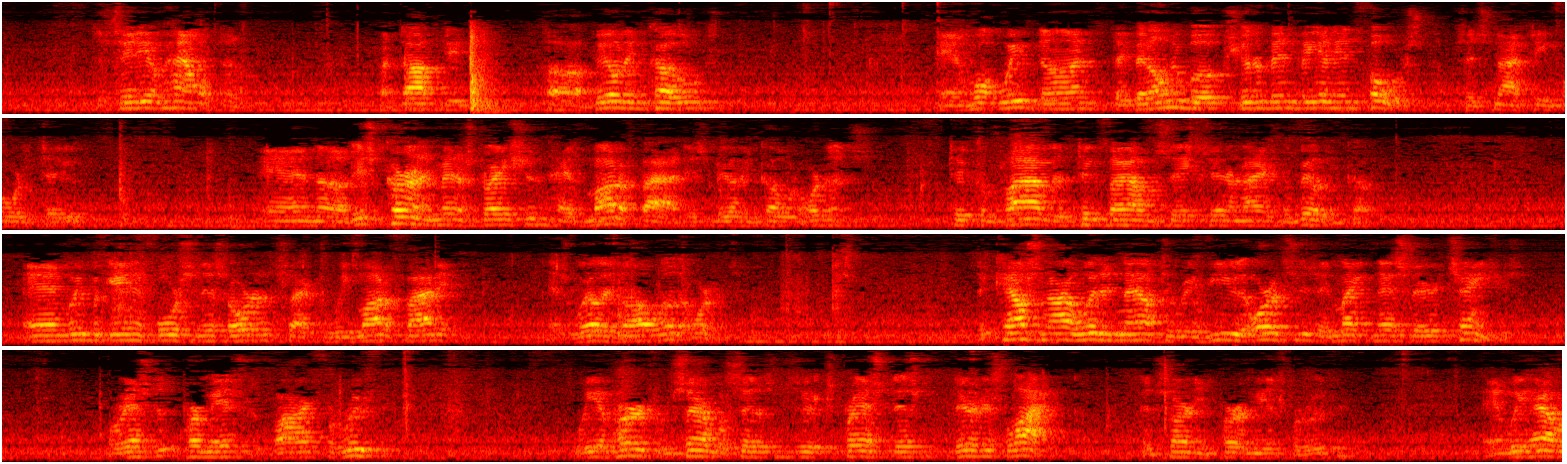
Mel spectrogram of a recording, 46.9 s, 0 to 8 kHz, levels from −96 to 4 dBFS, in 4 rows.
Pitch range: 130-160 Hz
